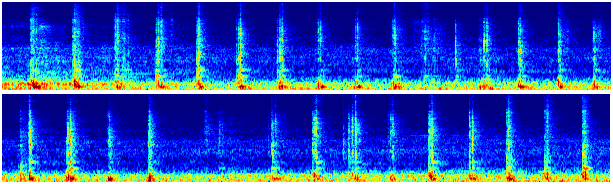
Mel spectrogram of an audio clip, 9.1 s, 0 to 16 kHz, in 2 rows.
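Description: A hand-held hollow plastic tumbler with a printed Mickey and friends design and a red lid is tapped and scratched on its printed side with fingernails. About 32 quick, dry taps land at a brisk, slightly uneven pace, each a short bright click with almost no ring, over a steady low hum.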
